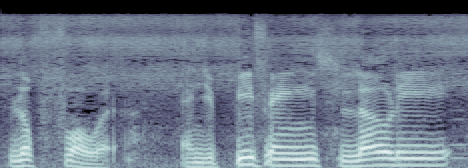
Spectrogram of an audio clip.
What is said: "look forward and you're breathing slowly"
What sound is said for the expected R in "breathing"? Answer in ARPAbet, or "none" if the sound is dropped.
none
